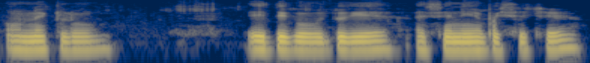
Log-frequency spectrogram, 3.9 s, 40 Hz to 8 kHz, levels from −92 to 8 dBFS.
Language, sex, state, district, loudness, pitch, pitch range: Bengali, male, West Bengal, Jhargram, -19 LUFS, 125 Hz, 120-130 Hz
